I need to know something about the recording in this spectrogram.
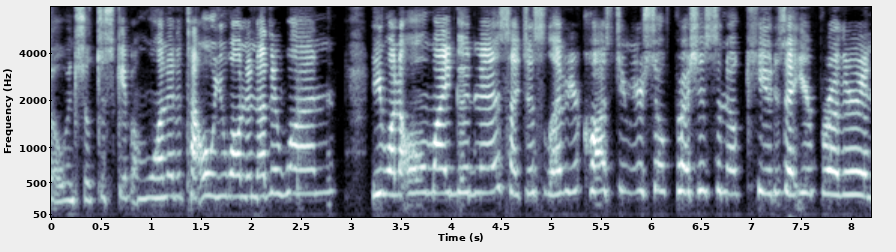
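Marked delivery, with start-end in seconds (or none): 1.5-8.0 doting, adoring, high gushing coo. Retelling how one of the girls greets costumed kids at the door: imitating Katie gushing over kids. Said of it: "Katie's like this 'cause she just can't stand it".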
